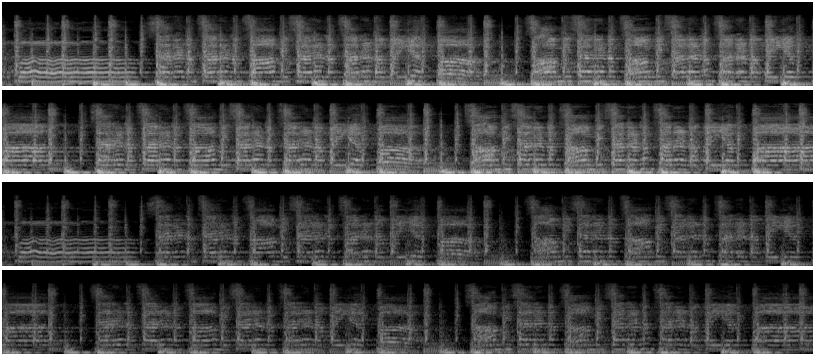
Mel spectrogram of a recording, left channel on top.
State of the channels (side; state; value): right; quieter; 9.0 dB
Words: சரணம் சரணம் சாமி சரணம் சரணம் ஐயப்பா சாமி சரணம் சாமி சரணம் சரணம் ஐயப்பா சரணம் சரணம் சாமி சரணம் சரணம் ஐயப்பா சாமி சரணம் சாமி சரணம் சரணம் ஐயப்பா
